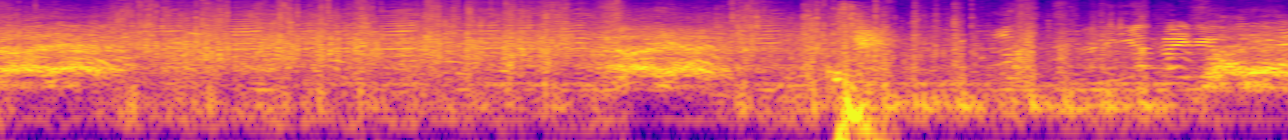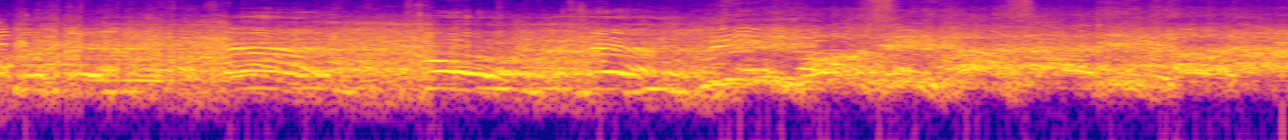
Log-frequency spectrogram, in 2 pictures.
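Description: A huge stadium crowd cheers and sings loudly all around.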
